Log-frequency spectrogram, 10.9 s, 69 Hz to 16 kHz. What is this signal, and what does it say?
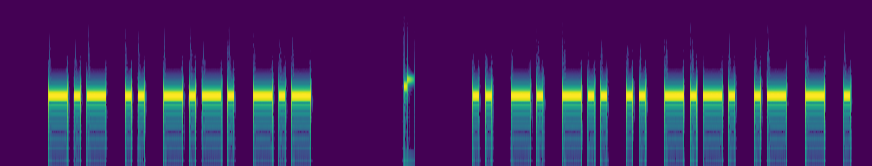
Morse code, heard as a keyed tone, about 16 wpm, 700 Hz. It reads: KICK INDICATE
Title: Sentences from Top 1300 Words - New Word Drill Alt - 15wpm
